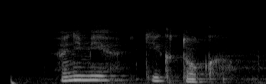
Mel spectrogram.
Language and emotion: Russian, sad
